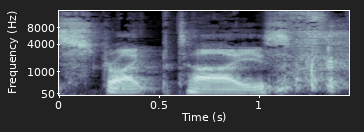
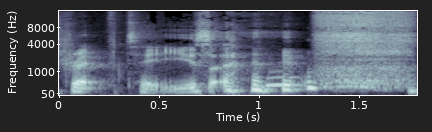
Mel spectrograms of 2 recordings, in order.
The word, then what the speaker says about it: striptease: And I think one of the guys, probably Alfred, was pronouncing it stripe ties because he hadn't realised it was an English word. And so I said, no, it's American, not English. It's pronounced striptease.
